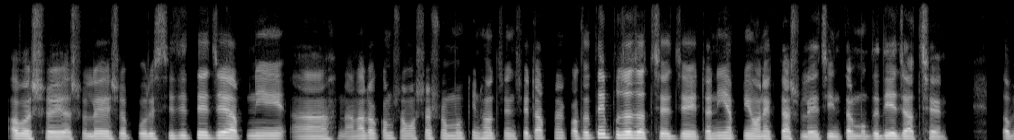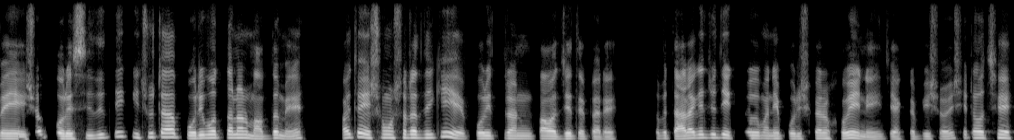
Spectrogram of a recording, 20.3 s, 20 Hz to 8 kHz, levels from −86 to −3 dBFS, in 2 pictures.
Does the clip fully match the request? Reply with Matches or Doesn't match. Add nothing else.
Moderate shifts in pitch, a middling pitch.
Matches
